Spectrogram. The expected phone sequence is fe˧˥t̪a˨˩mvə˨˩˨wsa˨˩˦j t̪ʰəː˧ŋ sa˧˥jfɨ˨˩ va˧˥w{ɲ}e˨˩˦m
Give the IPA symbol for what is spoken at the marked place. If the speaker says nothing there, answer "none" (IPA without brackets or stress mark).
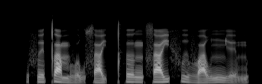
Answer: ɲ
